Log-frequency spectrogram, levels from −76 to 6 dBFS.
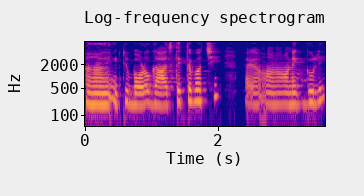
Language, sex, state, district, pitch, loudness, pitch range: Bengali, female, West Bengal, Purulia, 195 Hz, -17 LUFS, 185-220 Hz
